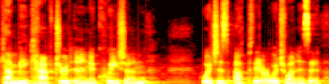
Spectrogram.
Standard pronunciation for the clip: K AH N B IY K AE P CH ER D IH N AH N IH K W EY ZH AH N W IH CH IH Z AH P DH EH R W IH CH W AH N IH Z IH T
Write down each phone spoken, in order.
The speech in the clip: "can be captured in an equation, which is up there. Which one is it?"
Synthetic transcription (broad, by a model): K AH N B IY K AE P CH ER D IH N AH N IH K W EY ZH AH N W IH CH IH Z AH P DH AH R W IH CH W AH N IH Z IH T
